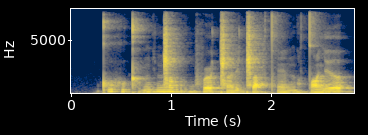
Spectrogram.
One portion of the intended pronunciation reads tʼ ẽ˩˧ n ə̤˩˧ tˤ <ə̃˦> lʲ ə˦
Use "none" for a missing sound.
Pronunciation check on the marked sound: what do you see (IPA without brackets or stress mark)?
ə̃˩˧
